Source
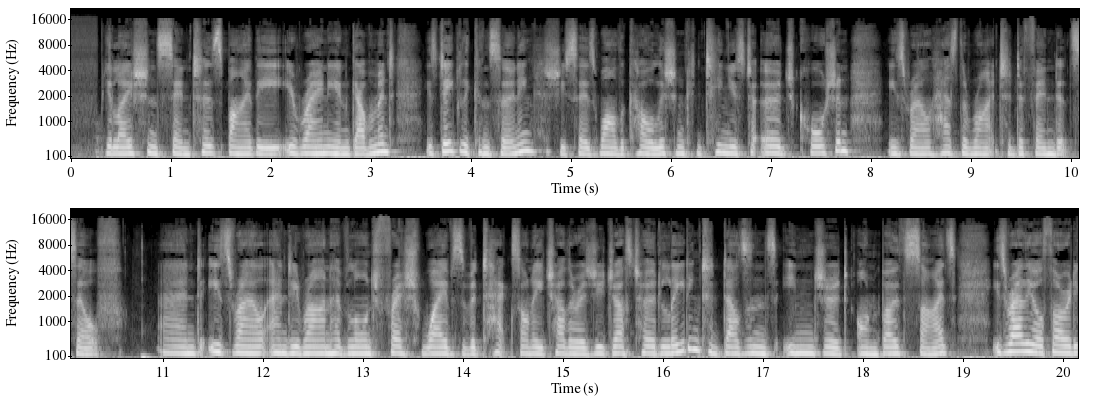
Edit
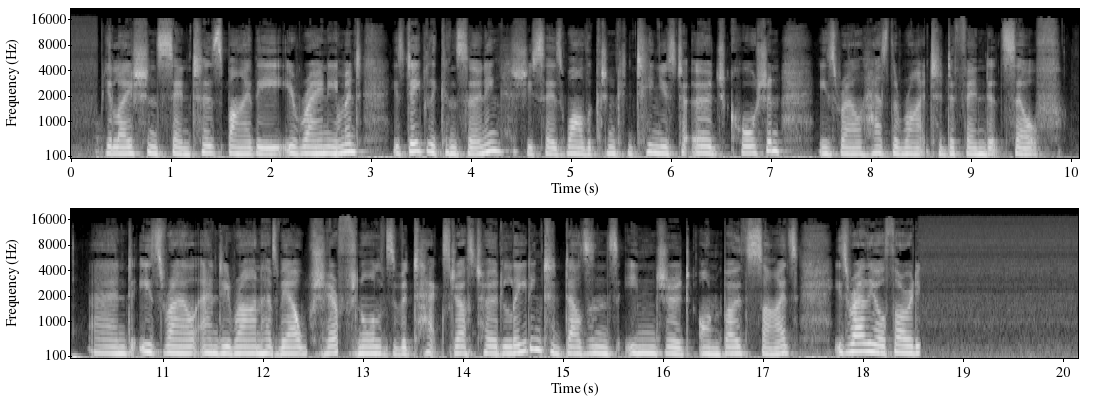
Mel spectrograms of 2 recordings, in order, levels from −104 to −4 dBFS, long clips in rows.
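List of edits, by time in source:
0:02.66–0:02.99: remove
0:05.64–0:06.00: remove
0:12.79–0:13.93: reverse
0:14.56–0:15.45: remove

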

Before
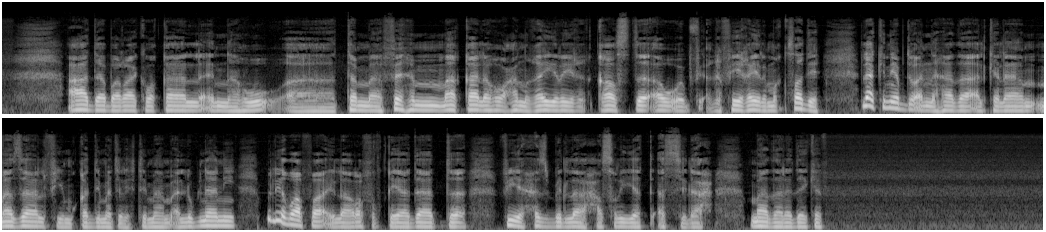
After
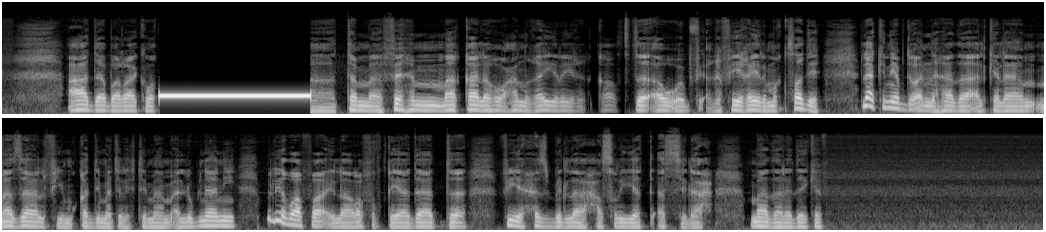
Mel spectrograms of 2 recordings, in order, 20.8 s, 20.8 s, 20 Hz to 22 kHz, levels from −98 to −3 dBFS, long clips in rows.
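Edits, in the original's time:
0:01.57–0:03.09: beep over 575 Hz −7.5 dBFS
0:04.85–0:06.23: fade out

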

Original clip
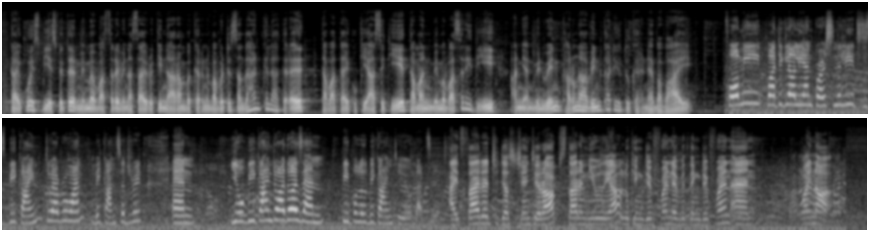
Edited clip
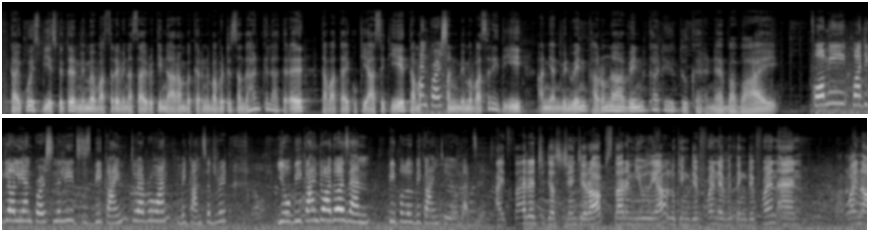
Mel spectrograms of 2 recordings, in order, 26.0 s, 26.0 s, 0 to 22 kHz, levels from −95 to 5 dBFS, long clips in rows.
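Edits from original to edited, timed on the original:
0:08.48–0:10.25: time-stretch 1.5×
0:12.05–0:12.45: duplicate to 0:06.28
0:15.38–0:15.97: remove
0:19.24–0:20.11: fade out, to −16 dB

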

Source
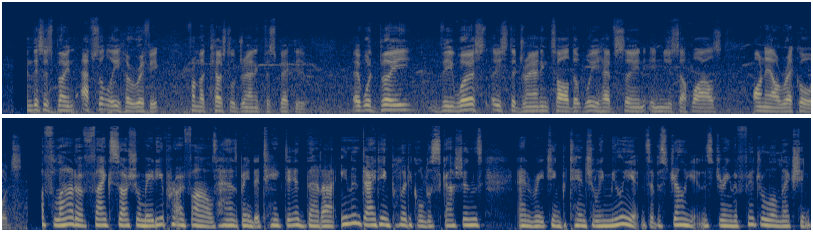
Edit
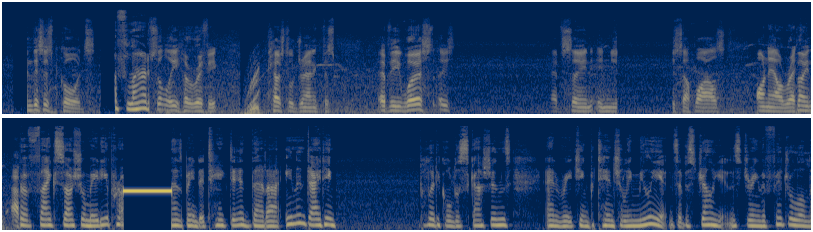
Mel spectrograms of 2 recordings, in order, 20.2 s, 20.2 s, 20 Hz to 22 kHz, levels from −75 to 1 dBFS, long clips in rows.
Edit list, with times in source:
0:00.67–0:01.10: swap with 0:09.87–0:11.03
0:02.24: tape start 0.43 s
0:03.41–0:03.82: remove
0:04.46–0:05.44: remove
0:06.22–0:07.62: fill with room tone, crossfade 0.24 s
0:08.34: splice in room tone 0.70 s
0:12.31–0:12.92: beep over 1,530 Hz −8.5 dBFS
0:14.97: splice in room tone 1.04 s

